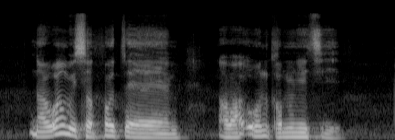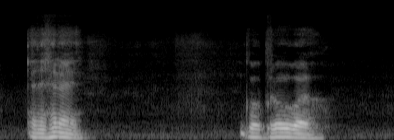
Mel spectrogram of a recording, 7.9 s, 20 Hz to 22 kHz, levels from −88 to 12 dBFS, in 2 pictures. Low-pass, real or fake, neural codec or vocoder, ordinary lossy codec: 14.4 kHz; fake; codec, 32 kHz, 1.9 kbps, SNAC; none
